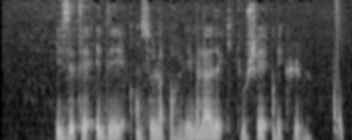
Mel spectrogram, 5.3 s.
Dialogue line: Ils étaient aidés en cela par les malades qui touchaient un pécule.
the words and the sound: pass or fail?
fail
